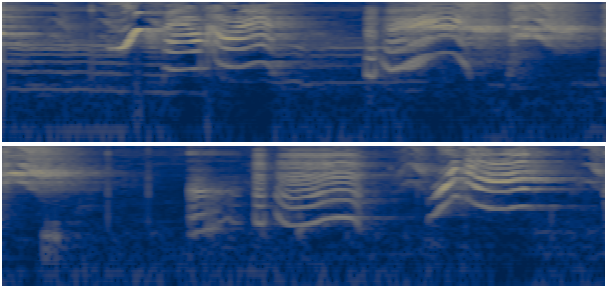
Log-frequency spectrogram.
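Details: Indoor pet parrot mimicking words like mummy and papa, giving shrill, wavering, harmonic phrases that dip and rise, in bursts separated by brief gaps.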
